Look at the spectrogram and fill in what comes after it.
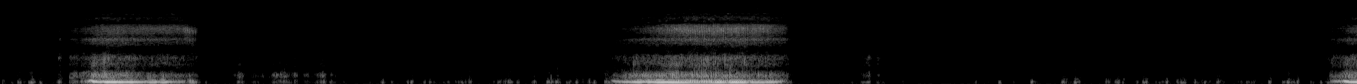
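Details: Loud, rough, low rattling snores about two seconds long, repeating roughly every six seconds, with quiet breathing between them; snoring.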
